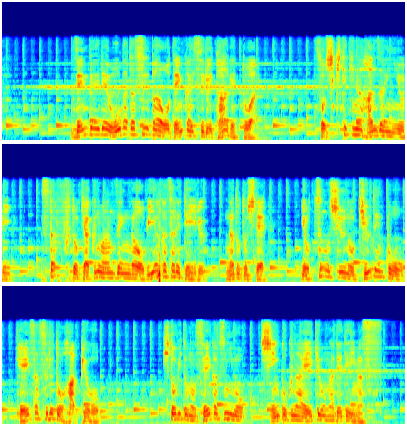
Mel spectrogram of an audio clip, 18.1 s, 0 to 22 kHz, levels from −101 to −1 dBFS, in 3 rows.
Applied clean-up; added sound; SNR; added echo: none; Whoosh, swoosh, swish; 7 dB; reverberation time 0.2 s.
